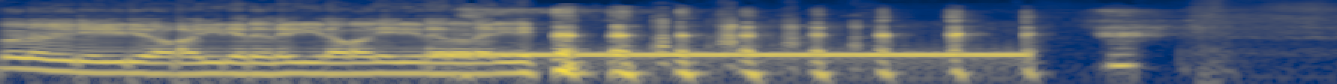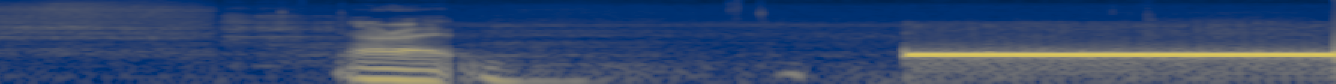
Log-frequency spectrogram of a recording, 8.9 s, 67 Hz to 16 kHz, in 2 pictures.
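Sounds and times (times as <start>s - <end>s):
speech: 0.0s - 4.0s, 5.6s - 6.2s
laughter: 1.6s - 3.8s
steady electronic telephone ringing tone: 1.8s - 3.4s, 7.5s - 8.9s.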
